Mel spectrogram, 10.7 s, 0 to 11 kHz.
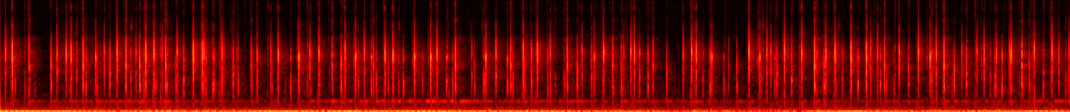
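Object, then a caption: Mechanical keyboard with aluminum case and plastic keycaps. A compact 65% Zoom65 mechanical keyboard in a dark aluminum case with white and pink plastic keycaps is typed on rapidly by both hands' fingertips. A dense, steady stream of short, sharp clacky keystrokes with a bright edge runs over a low, full-bodied undertone, each click dying away almost instantly.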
